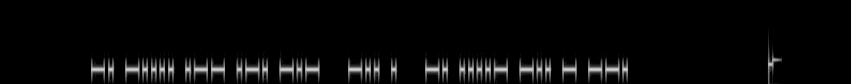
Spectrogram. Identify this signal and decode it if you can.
Morse code, heard as a keyed tone, about 28 wpm, 700 Hz. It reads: N6WRK DE N4DTG
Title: USA Callsign DE Callsign 28wpm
